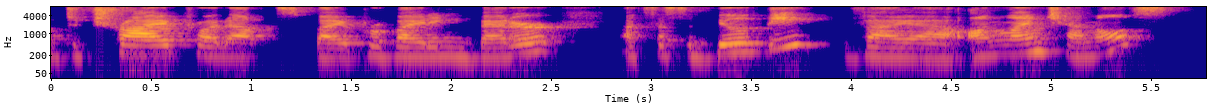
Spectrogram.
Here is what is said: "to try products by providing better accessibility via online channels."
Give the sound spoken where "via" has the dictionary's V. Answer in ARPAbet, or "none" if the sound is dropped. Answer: V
